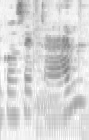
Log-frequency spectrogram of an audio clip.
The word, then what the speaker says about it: cosecan: kemudian di sini ada CSC dibacanya dengan cosecan kemudian ada second set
